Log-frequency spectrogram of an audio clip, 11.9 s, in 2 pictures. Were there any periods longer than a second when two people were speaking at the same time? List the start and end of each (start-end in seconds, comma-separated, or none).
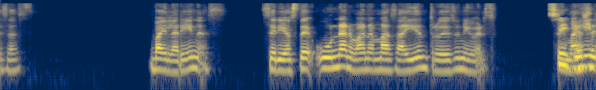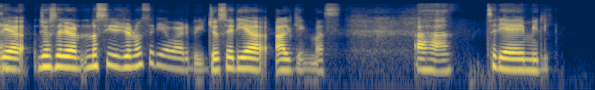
none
